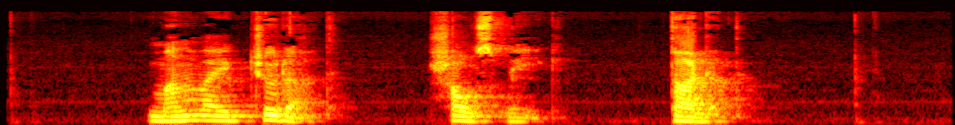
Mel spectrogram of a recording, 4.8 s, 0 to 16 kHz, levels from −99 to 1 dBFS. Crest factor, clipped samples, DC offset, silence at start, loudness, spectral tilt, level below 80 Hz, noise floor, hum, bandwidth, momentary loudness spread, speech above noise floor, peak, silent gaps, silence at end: 20 dB; under 0.1%; under 0.1%; 0.75 s; -18 LUFS; -4.5 dB/octave; -58 dBFS; -67 dBFS; none; 11.5 kHz; 17 LU; 50 dB; 0 dBFS; none; 1.1 s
